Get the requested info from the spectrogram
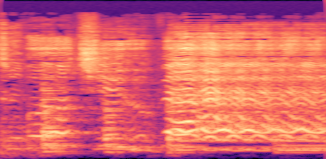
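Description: Two women singing gospel. Short, broken phrases give way about a second in to a held note with vibrato.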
